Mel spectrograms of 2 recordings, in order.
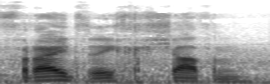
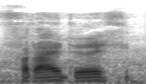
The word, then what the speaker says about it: Friedrichshafen: It took a while just to pronounce this word, but it's German. It's Friedrichshafen. Yeah, Friedrich. I can't even talk. Friedrichshafen.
